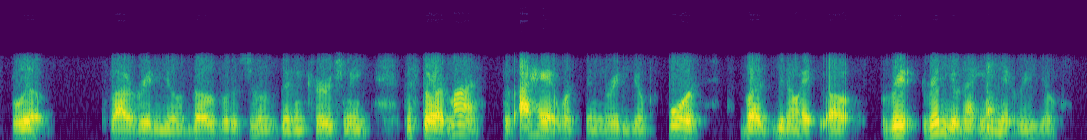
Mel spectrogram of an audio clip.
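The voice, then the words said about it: Strong Southern US accent. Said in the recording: “my southern accent is really coming out big time”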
